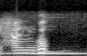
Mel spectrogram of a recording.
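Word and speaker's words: 한국: Nah beginiun dibacanya menjadi hangguk tulisannya hanguk tapi dibacanya hangguk bolak-balik bisa ya entah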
